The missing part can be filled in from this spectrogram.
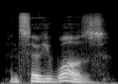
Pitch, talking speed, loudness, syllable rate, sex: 125 Hz, 200 wpm, -15 LUFS, 3.9 syllables/s, male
